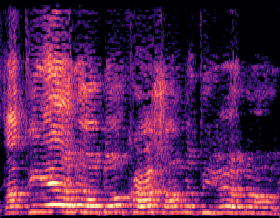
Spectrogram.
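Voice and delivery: high, loud, slow panicked cry; alarmed dance teacher. Acted. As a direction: shriek like a teacher watching her piano. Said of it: "then she says".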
